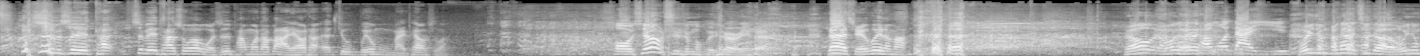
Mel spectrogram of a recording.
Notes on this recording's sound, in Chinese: 我们给现场观众的快乐是没有亏待的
